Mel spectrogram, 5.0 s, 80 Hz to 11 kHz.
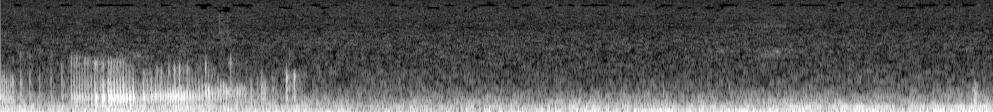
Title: Stomach Growling Vol 4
